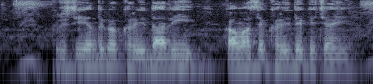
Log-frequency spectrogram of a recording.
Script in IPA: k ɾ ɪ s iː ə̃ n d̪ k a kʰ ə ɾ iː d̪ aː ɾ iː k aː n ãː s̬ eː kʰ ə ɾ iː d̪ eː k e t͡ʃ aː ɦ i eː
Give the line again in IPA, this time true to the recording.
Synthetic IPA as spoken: k ɾ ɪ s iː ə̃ n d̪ k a kʰ ə ɾ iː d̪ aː ɾ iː k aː m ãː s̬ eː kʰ ə ɾ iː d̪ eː k e t͡ʃ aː ɦ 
